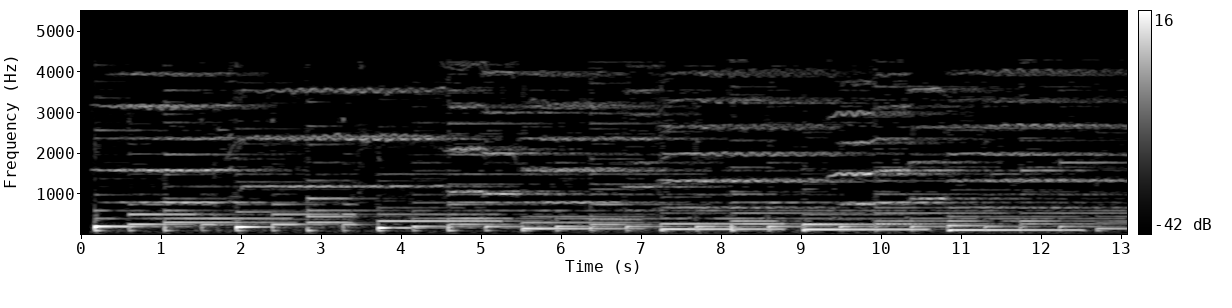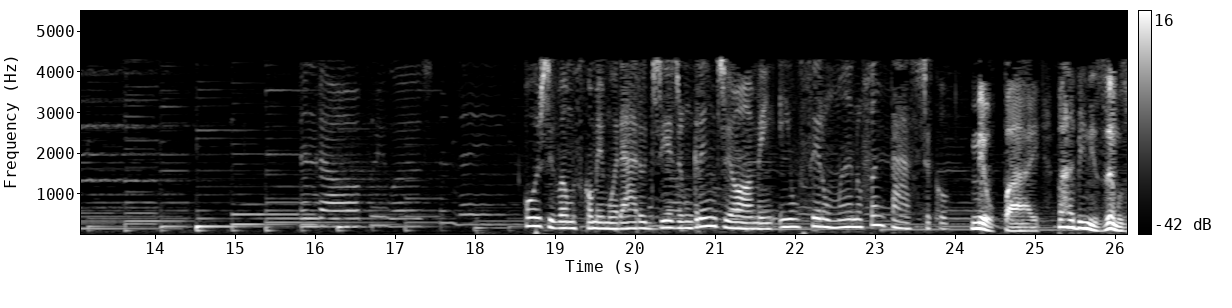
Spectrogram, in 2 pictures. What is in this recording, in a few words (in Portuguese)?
Aniversário Pai Duas Vozes; Aniversários; Aniv Familiar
